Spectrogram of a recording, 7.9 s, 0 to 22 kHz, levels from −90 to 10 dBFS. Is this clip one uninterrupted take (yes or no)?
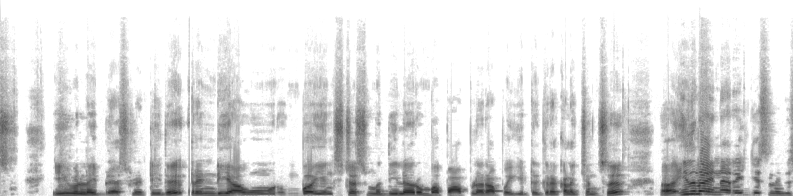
no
